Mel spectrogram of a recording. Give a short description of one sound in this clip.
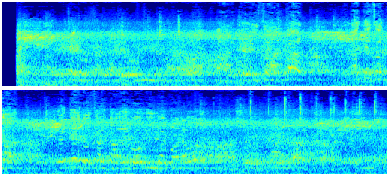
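A huge stadium crowd chants and sings loudly in unison, echoing through an open arena.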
